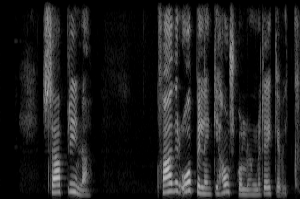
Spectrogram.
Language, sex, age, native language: Icelandic, female, 18-19, Icelandic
